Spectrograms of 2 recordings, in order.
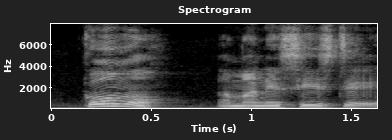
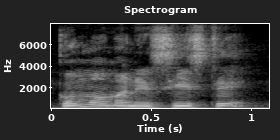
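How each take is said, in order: First: It is said with a pause after cómo. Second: It is said without a pause after cómo.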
